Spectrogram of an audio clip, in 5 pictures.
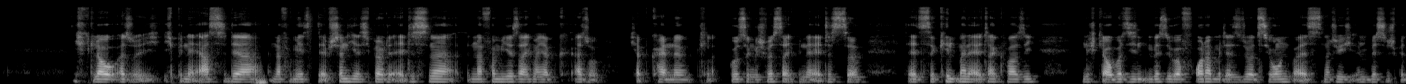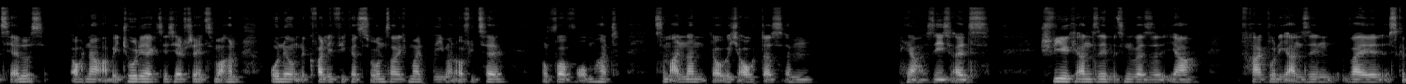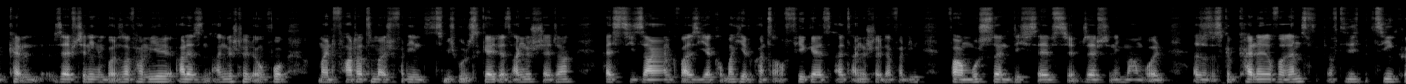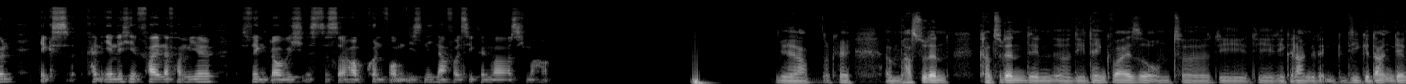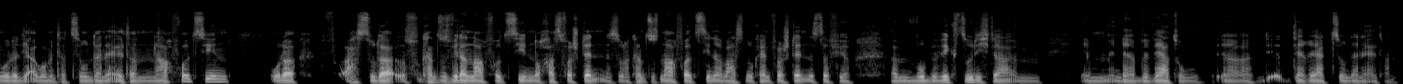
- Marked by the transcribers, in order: other background noise; distorted speech; static; mechanical hum
- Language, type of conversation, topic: German, advice, Wie kann ich mit Konflikten mit meinen Eltern über meine Lebensentscheidungen wie Job, Partner oder Wohnort umgehen?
